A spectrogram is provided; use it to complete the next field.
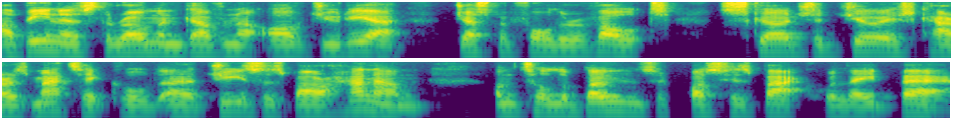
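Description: A man's medium-pitched voice in an English accent, at a fairly quick pace with fairly even intonation. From England. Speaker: preacher. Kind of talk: sermon. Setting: live stream with audience.

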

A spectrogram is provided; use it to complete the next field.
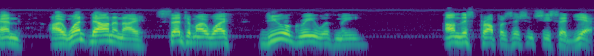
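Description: Long, frequent pauses break up a man's speech, his pitch fairly high and his intonation lively. The sound is dry and close, with no echo. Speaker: preacher. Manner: conversational, with dramatic pauses before punchlines like 'he couldn't answer that'.

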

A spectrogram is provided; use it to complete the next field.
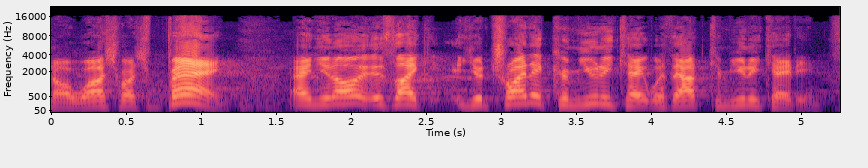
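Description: Projecting a raised voice, a man speaks at a high pitch and a moderate pace with lively intonation. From Zimbabwe. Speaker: pastor. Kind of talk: seminar talk. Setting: stage with audience.

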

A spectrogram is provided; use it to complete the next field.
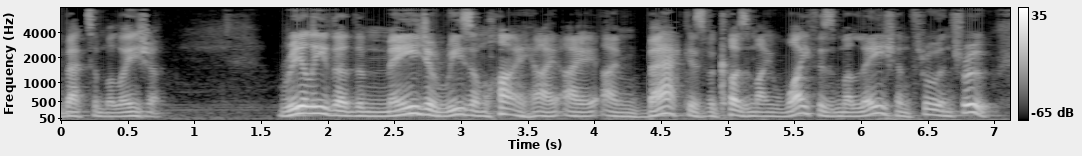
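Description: With an American accent, a man talks at a fairly quick pace. His intonation is lively and his tone slightly mellow.

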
